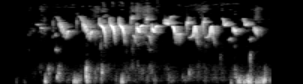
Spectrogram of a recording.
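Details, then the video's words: An indigo bunting's lively song of high, clear, sharp notes runs for about three seconds, with low thumps of handling noise beneath it. "Indigo Bunting Song"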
